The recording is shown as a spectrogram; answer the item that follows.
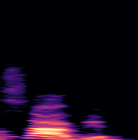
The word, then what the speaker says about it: sábia: dizer que ele sabia quando nós temos o acento aí na última sílaba então vai ser um sabiá e na penúltima sílaba a gente vai saber que é uma pessoa sábia então tem esse aí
